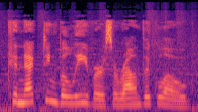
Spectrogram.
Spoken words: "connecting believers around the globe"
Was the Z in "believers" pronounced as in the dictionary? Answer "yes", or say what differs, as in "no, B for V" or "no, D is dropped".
yes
